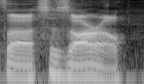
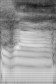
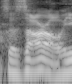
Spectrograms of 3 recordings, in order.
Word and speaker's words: Cesaro: Like last Raw with Cesaro. I still don't know how to pronounce his name. But like he's Cesaro. – Cesaro, he had an amazing match with him.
